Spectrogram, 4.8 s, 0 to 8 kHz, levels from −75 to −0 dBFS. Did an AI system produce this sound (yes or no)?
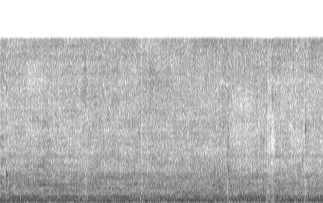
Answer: yes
